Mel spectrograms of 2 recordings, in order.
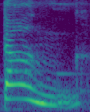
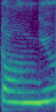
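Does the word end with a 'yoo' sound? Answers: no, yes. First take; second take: no; yes. First: The word ends cleanly without a 'yoo' sound. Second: The word ends with an added 'yoo' sound. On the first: The speaker calls it right. "It's टंग" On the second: The speaker calls it wrong. "इसको आपने टोंग्यू नहीं पढ़ना"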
